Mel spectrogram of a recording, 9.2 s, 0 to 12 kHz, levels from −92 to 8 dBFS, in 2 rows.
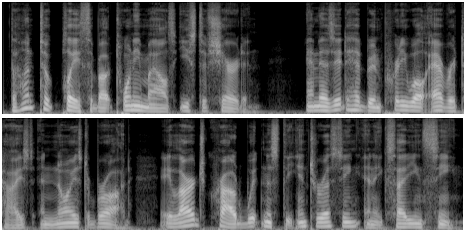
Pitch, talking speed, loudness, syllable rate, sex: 105 Hz, 195 wpm, -21 LUFS, 6.2 syllables/s, male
